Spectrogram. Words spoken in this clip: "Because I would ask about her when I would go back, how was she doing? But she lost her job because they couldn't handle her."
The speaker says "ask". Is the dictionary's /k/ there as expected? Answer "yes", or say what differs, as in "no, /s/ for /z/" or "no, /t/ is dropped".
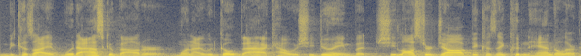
yes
